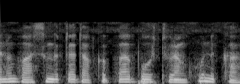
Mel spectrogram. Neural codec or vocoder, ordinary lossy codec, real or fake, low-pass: vocoder, 44.1 kHz, 128 mel bands, Pupu-Vocoder; AAC, 32 kbps; fake; 7.2 kHz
